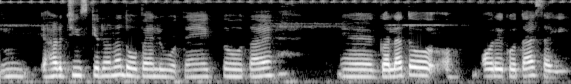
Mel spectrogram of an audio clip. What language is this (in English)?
Urdu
